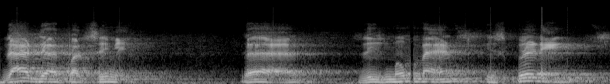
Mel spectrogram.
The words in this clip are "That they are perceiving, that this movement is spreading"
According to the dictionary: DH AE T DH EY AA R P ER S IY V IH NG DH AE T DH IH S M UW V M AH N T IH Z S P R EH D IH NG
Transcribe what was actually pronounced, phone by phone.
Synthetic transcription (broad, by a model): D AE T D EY AA R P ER S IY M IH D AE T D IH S M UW M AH N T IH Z S P R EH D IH NG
